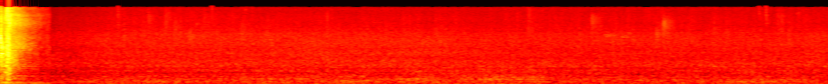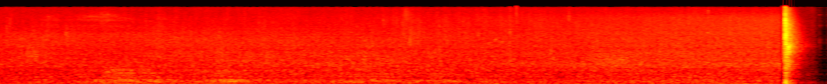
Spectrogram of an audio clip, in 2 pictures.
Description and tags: Arrow flying SFX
